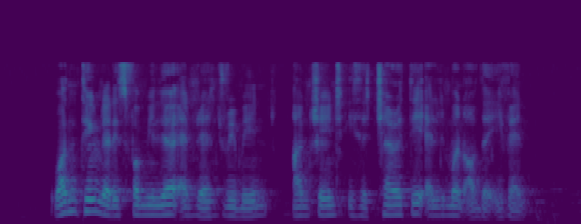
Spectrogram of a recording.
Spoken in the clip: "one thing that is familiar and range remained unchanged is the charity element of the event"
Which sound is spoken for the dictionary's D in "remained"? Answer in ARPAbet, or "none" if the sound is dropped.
none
